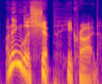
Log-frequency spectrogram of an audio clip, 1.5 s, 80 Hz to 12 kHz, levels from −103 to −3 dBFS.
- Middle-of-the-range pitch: Yes, medium, 160 Hz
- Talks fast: No, average, 195 wpm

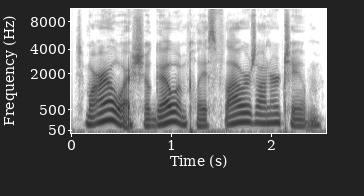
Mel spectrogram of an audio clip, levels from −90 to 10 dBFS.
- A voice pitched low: No, medium, 170 Hz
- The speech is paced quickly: Yes, fast, 260 wpm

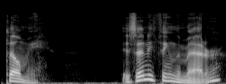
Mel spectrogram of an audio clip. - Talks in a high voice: No, low, 130 Hz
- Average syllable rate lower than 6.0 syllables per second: No, 6.2 syllables/s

